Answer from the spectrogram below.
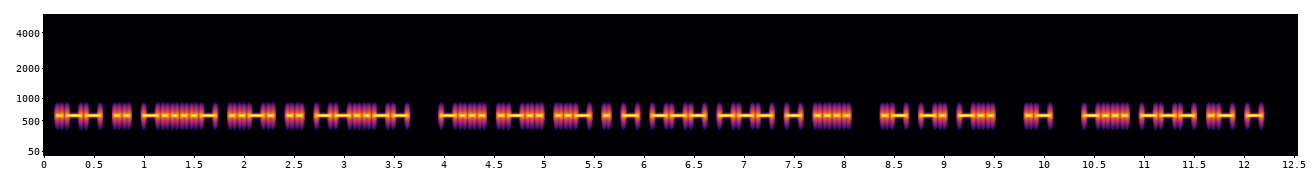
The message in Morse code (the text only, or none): WI-FI, BLUETOOTH AND A BOAT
